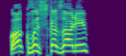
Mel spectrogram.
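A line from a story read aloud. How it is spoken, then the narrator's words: Unpleasant grumpy exclamation. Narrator (Russian): Воскликнул он неприятным сварливым голосом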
